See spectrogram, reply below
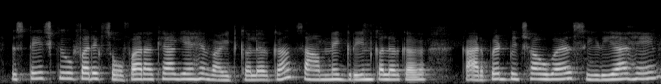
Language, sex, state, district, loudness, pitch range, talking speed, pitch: Hindi, female, Rajasthan, Churu, -17 LUFS, 220-255 Hz, 190 wpm, 240 Hz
